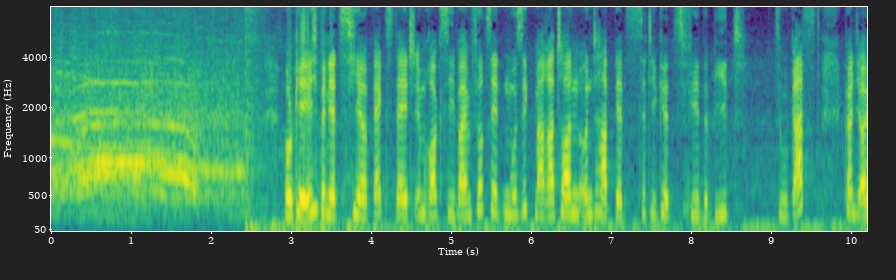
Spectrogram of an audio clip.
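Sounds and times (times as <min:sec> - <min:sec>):
audience clapping for the hosts of a charity music marathon at the Roxy: 0:00.0 - 0:02.5
speech: 0:02.9 - 0:10.2.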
